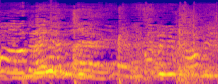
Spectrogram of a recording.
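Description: Several people talking loudly at once, their voices overlapping in an excited jumble.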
